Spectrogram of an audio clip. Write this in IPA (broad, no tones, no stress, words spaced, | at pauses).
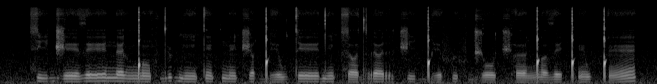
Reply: t͡si d͡ʒeðeːn̪ɛl ŋ͡ǃõfd̪ʉ ɡĩtẽtn̪ẽt͡ʃʌ ɡ͡ǃewteːd̪ĩ t͡sʌdrɜrt͡ʃi ɡ͡ǃefʉf d͡ʒo t͡ʃʰɜŋ͡ǃʌðeǃʼẽw ǃɛ̃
